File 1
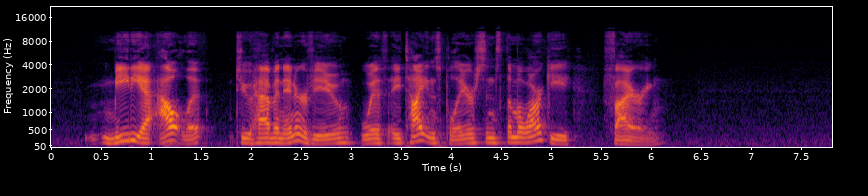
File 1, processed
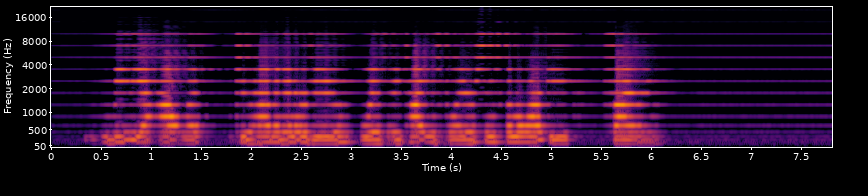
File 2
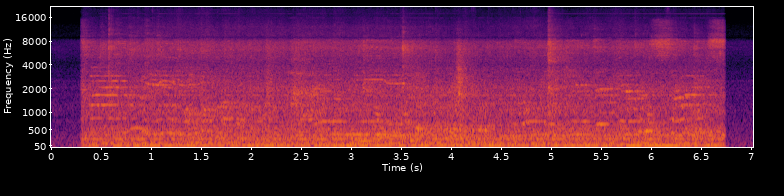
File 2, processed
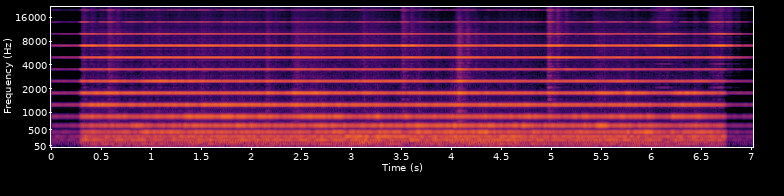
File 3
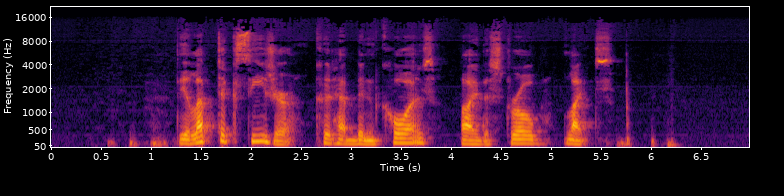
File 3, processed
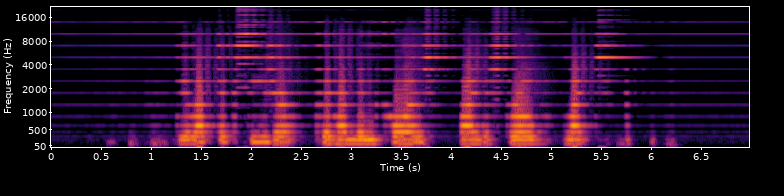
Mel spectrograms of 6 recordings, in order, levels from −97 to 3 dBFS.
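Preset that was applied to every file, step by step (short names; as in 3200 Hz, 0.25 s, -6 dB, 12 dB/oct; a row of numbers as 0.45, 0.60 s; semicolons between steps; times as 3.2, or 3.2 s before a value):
frequency quantiser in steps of 6 st; HPF 150 Hz 12 dB/oct; vocal rider within 3 dB 0.5 s; soft clip -8 dBFS; thin delay 84 ms, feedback 41%, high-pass 4500 Hz, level -4.5 dB; normalise peaks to -12 dBFS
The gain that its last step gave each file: -2.0, -3.0, -5.5 dB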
